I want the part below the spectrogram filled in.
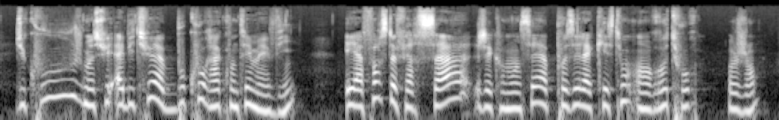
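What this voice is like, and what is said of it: Slight foreign accent. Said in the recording (French): “j'ai un petit accent”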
